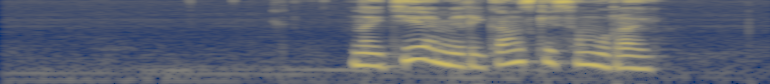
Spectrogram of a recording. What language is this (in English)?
Russian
